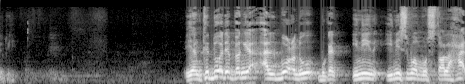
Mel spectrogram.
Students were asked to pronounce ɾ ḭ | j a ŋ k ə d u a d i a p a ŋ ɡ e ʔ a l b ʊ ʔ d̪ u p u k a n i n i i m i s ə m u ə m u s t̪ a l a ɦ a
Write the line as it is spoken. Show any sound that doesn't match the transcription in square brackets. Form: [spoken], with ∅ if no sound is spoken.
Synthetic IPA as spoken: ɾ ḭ | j a ŋ k ə d u a d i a p a ŋ ɡ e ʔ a l b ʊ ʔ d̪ u [b] u k a n i n i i [n] i s ə m u [a] m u s t̪ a l a ɦ a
